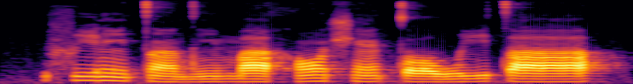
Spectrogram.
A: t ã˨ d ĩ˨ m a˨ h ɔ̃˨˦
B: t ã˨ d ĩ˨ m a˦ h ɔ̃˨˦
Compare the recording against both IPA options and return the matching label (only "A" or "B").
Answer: A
